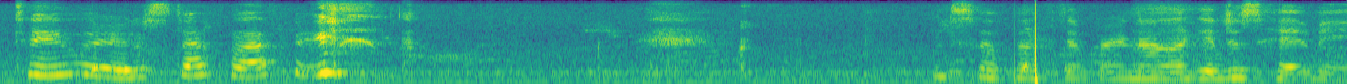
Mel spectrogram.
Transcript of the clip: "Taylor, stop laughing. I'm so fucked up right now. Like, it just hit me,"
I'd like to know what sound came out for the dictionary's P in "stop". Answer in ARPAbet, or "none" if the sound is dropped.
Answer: F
